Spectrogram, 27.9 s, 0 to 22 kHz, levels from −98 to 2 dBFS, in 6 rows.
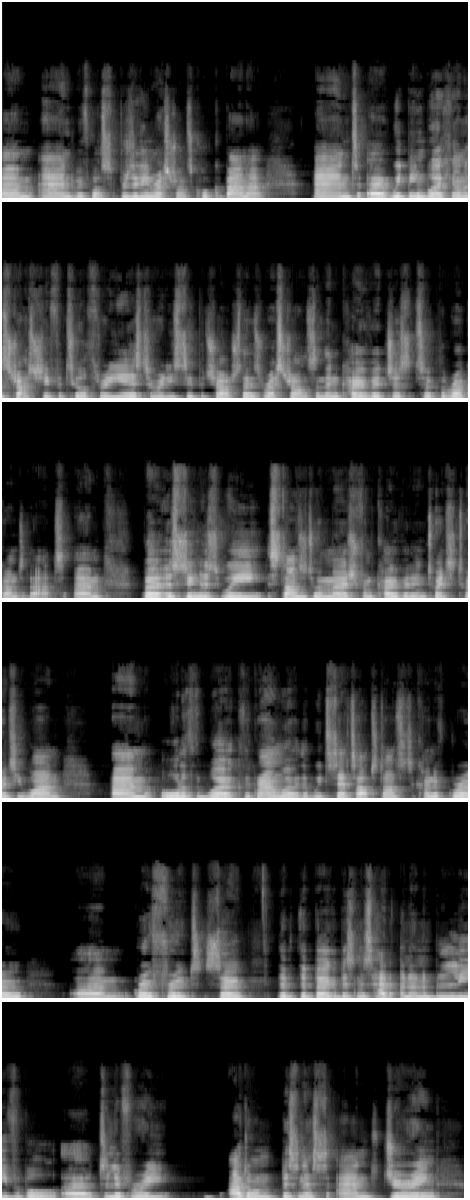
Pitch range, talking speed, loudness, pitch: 100-120 Hz, 175 wpm, -22 LUFS, 105 Hz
